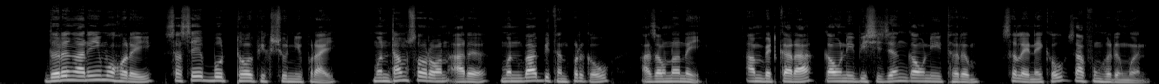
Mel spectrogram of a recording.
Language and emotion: Bodo, neutral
